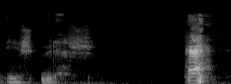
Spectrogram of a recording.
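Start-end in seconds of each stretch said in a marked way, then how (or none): 1.8-2.2 creaking grunt. Acted. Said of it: "recsent egyet az öreg Hiribi hangja".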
